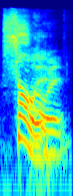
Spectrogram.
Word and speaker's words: Seoul: Warum es gibt im Koreanischen zwei O's. Das eine ist O und das andere eher so ein O. Und das Soul O ist das O. – Oh, O, Soul. – Ja, Soul. – Soul. – Und ja, deswegen, es wird auf der englischen Schriftweise macht man dieses O. Schreibt man das mit E-O.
